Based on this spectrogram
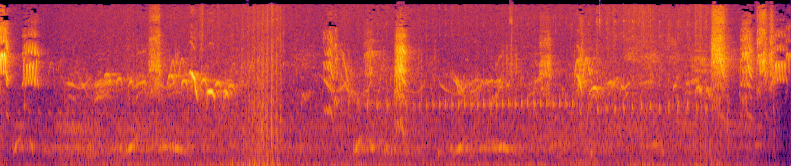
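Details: Common (Indian) myna at a feeding table giving a busy mix of harsh chatters, squawks and a long buzzy rattle, with repeated bursts of flapping wings.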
